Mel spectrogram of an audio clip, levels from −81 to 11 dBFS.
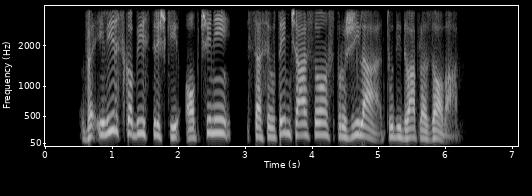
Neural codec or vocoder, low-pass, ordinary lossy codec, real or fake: none; 3.6 kHz; none; real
